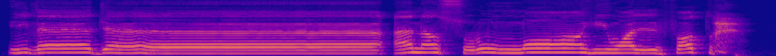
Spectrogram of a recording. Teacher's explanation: Ra, because of the Dhamma, will be read full. And also the name of Allah having the Dhamma, the pesh before it, will be read full.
